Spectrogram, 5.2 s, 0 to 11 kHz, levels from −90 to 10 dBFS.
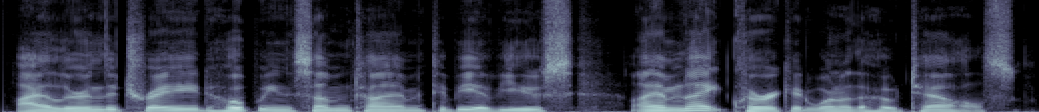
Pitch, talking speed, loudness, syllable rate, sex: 140 Hz, 230 wpm, -18 LUFS, 5.6 syllables/s, male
